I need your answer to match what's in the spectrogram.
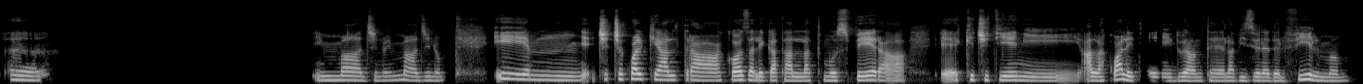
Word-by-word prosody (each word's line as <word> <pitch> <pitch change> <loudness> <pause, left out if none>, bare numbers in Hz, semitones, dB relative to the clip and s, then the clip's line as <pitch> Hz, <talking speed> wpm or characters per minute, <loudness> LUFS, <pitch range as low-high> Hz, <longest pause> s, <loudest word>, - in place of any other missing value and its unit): Ah-ah. 200 -2 -3 2.6
Immagino, 195 -1 -2
immagino. 185 -2 -5 0.4
Ehm 210 -6 +1
e - - -2
c 245 - +4
c'è 240 -1 +4
qualche 245 -1 +4
altra 205 -3 +1
cosa 200 +1 +4
legata 185 0 -1
all'atmosfera 180 - +1 0.3
ehm, - - 0
che 210 - -1
ci 205 -1 +4
tieni 175 - -2
alla 180 -1 +2
quale 215 -1 +3
tieni, 175 -2 -6
durante 170 0 -1
la 175 0 -2
visione 175 0 -2
del 165 -1 -3
film? 175 -4 -1
185 Hz, 105 wpm, -22 LUFS, 175-205 Hz, 2.6 s, c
